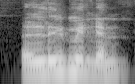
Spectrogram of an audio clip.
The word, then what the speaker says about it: aluminium: discovered it actually called it aluminium so technically aluminium is the correct pronunciation now so the Americans have got that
